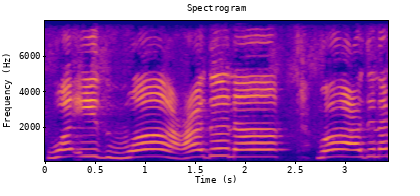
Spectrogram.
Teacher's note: دال حرف قلقلہ میں سے ساکن حالت میں آ رہا ہے تو اس لیے دال کے اوپر قلقلہ کریں گے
